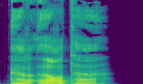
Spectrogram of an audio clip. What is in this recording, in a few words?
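"erörter", German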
